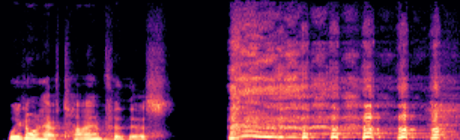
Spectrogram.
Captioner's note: laughter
